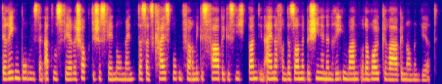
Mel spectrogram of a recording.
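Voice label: speaker, American English; piper-voices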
